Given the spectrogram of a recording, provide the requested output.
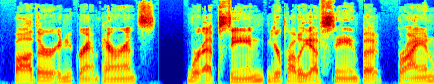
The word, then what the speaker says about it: Epstein: on now but so Henry Epstein nephew of Brian says Brian pronounced it Epstein I don't know what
